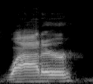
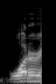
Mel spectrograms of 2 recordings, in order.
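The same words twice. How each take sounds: First: The word is said with an upstate New York accent. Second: The word is said with a plain, neutral accent.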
